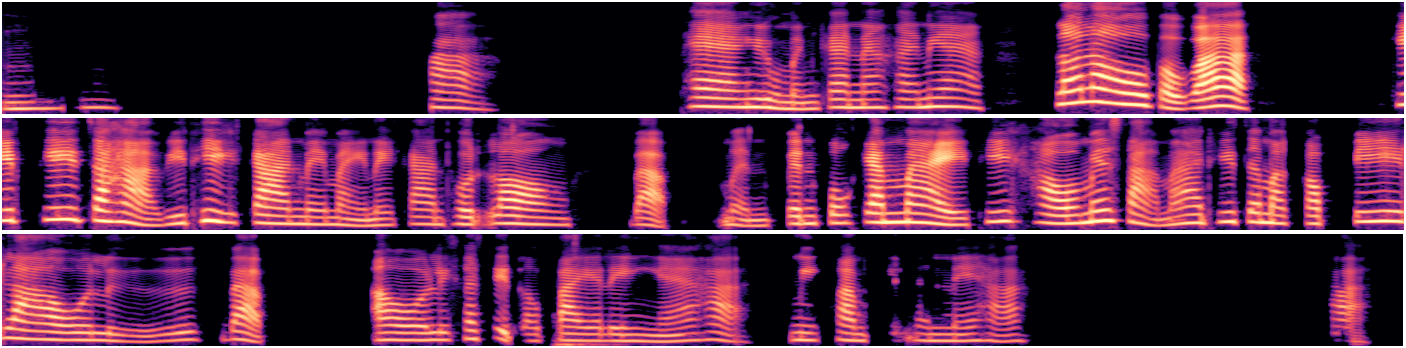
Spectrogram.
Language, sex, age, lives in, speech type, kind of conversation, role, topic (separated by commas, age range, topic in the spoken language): Thai, female, 45-49, Thailand, conversation, podcast, host, เราจะจัดการกับความกลัวการลองทำสิ่งใหม่ ๆ ได้อย่างไร?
